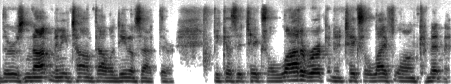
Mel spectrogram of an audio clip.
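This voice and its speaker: At a very fast pace, a somewhat breathy man talks in a monotone, flat intonation. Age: 60s. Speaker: scalar energy researcher. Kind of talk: interview.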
